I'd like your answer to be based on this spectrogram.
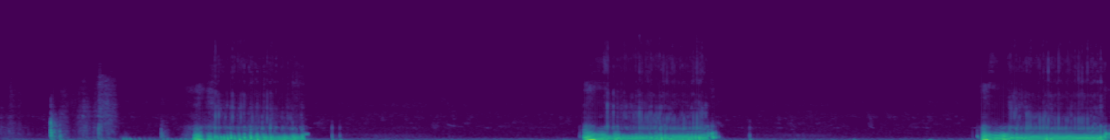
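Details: Pug sleeping with its owner: three loud rattling snorts roughly every four seconds, with quiet breathing between; snoring and snorting.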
